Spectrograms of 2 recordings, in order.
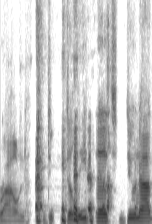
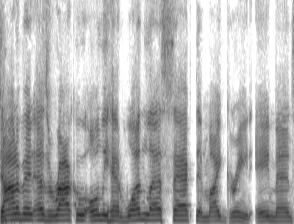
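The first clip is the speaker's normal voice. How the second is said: drawn-out, high-pitched scream; 7 semitones higher, 4 dB louder than usual. Reading a viewer's all-caps chat message aloud when asked: screaming a chat message. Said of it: "You wanna scream it for me".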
